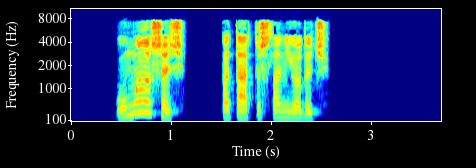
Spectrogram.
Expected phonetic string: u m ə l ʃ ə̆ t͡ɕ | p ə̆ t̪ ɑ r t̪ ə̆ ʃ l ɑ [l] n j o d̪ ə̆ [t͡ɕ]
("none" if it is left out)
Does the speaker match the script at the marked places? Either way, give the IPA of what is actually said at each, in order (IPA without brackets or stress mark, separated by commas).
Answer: none, t͡ɕ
